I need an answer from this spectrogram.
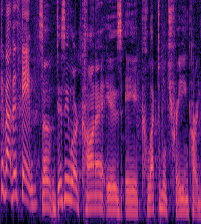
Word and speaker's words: Lorcana: Lorcana.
